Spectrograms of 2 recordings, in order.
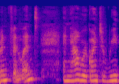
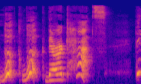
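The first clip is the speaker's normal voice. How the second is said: excited; 7 dB louder than usual. Acted. Showing the children the cats, excited. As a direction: point it out with glee.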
